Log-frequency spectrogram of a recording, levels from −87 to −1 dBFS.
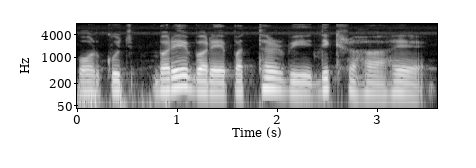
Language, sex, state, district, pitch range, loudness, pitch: Hindi, male, Arunachal Pradesh, Lower Dibang Valley, 110-125 Hz, -16 LUFS, 115 Hz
